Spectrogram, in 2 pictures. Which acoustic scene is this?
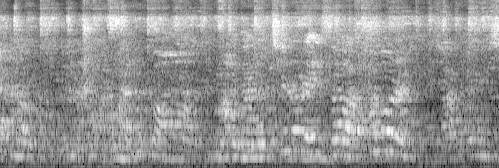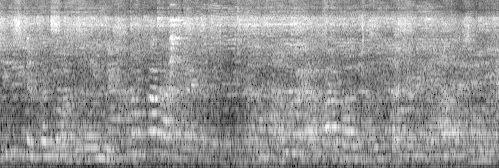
crowded indoor space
